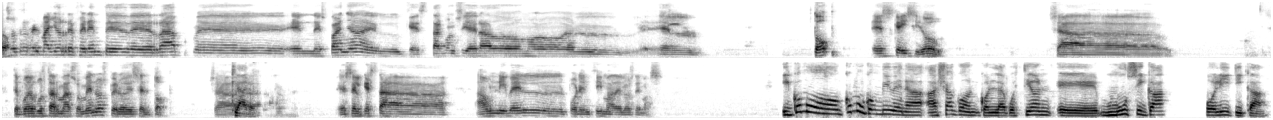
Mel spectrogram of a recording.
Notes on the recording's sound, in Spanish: Audio extraído de IG LIVE.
